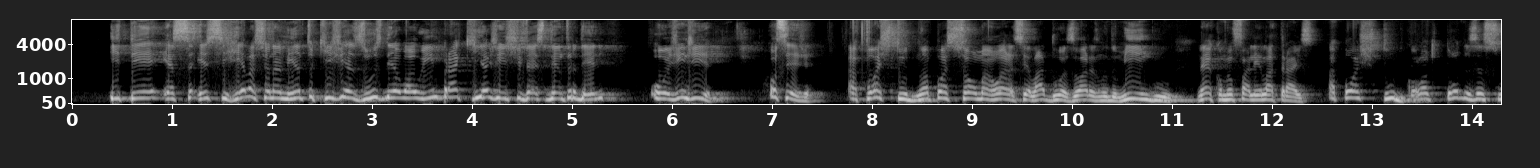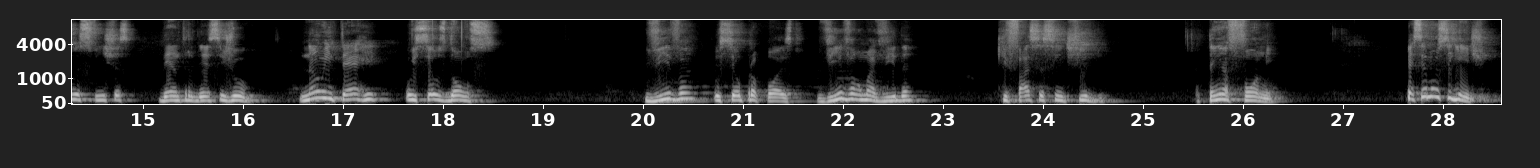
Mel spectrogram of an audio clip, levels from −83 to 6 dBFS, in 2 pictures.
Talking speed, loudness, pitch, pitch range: 150 wpm, -22 LUFS, 200 Hz, 165-230 Hz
